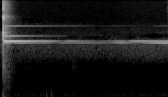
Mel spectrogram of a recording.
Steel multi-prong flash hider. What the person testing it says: it's not a real loud ping it does resonate and a lot of multi-prong flash hiders will do that because they act like a tuning fork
